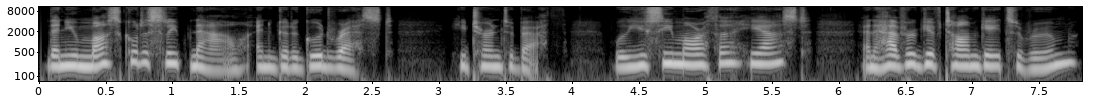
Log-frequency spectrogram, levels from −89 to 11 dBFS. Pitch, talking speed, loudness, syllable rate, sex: 195 Hz, 230 wpm, -19 LUFS, 5.1 syllables/s, female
